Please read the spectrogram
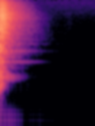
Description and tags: Ludwig Snare Drum Rim Shot
Snare, Ludwig, Drum, Shot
